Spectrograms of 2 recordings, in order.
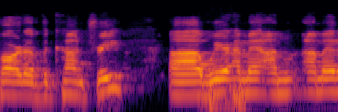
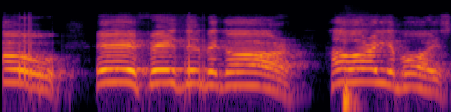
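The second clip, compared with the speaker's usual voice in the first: fake stage Irish brogue, high-pitched and slow; 7 semitones higher than usual. Greeting the hosts while staying in Ireland: put-on Irish accent. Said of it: "I can't get rid of the accent now".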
